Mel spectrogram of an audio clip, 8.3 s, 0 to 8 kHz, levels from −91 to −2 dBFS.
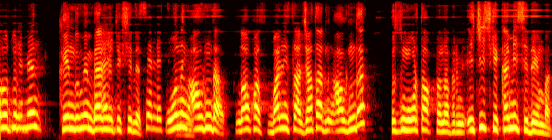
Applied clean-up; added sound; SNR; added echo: neural mask model DeepFilterNet 3.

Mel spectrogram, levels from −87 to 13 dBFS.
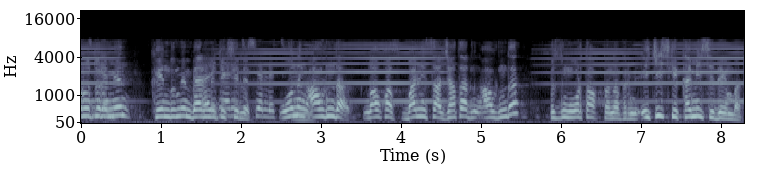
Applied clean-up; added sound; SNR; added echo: none; Bowed string instrument; 13 dB; none.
